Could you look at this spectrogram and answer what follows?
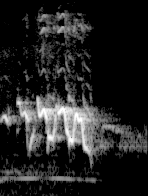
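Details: Loud, harsh, scratchy burst from a black-naped oriole (kepodang emas), wavering for under a second and trailing into a fading whistle.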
